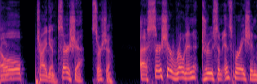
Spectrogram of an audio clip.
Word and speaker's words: Saoirse: Saoirse, is that how you say it? Nope. Try again. Saoirse.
